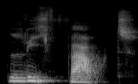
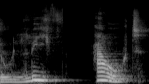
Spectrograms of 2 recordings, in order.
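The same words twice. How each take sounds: First: The f sound links into the next word. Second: The two words are said separately. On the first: "moving the F to the front of out" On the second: "You can also join the leaf and out"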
